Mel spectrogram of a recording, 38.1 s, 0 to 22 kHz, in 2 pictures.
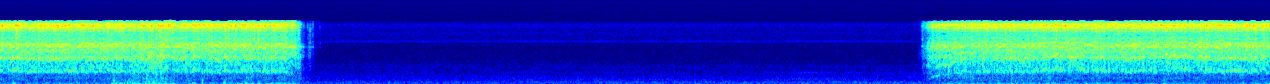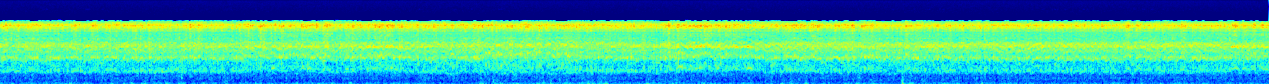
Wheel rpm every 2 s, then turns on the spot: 160, 160, 50, 0, 0, 0, 0, 120, 160, 160, 170, 160, 160, 170, 170, 160, 160, 160, 160.
none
